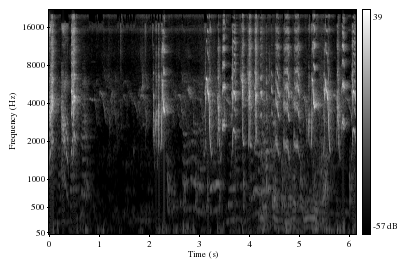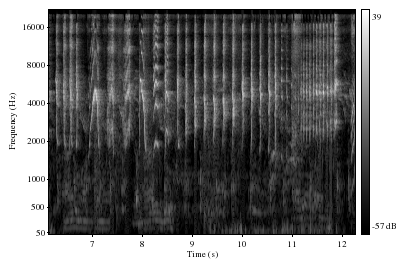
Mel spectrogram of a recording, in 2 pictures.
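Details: Long-tailed shrike in lively song, a dense varied chatter of sharp buzzy notes and quick trills that speeds into a rapid rattling burst near the end, with faint low sounds underneath.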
